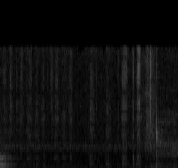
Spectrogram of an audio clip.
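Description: Faint pen strokes writing on lined notebook paper, with a few light scratches of the tip near the end.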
